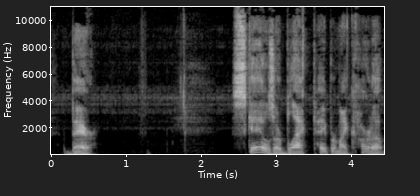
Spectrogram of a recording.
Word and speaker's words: Bexar: It is a bear. Somebody from Texas told me that's how they say it, so I'm going to keep saying it until somebody tells me it's wrong. And then you can all laugh because I believed it. Not Bexar, bear.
